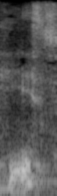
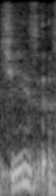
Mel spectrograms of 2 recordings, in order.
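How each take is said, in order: First: The name starts with an H sound. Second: The name starts with a J sound. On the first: "we say Jesus" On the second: "We just don't say Jesus"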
